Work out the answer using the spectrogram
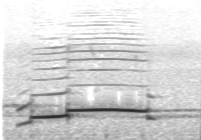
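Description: Common loon giving one long, mournful, howl-like note that slides up, holds steady for about a second, then breaks off; nothing else is heard.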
